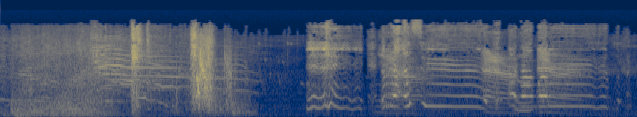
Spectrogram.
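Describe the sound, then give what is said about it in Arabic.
The leader's voice lets out a string of drawn-out, cat-like meows and wavering wails, loud, with a short silent gap midway before the mewling resumes in quicker bursts. “رأسك أيها القائد، هل هذه أعراض انفلونزا القطط؟”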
